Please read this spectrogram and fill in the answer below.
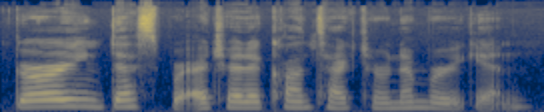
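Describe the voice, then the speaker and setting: A woman's voice: mid-range voice, steady tone, fairly quick, a little mellow, clear, resonant tone. A woman reading a visual novel aloud as a game video creator, narrating dramatically and expressively with casual asides.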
